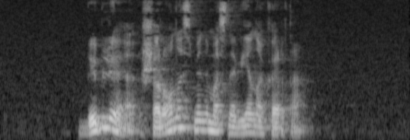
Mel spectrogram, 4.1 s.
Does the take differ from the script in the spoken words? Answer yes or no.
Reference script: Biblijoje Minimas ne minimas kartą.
yes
